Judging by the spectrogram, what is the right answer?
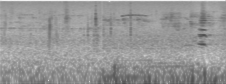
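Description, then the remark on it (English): A goose swimming on a pond towards the person recording honks, a few short nasal calls near the end, over steady low wind rumble outdoors on a warm, windy day with no one speaking. “And this goose is swimming towards me. He acts like he knows me. And he's giving me the honks.”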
